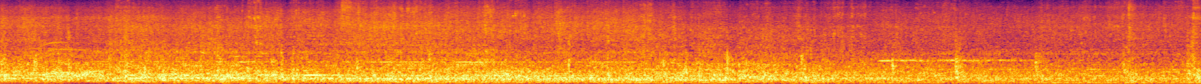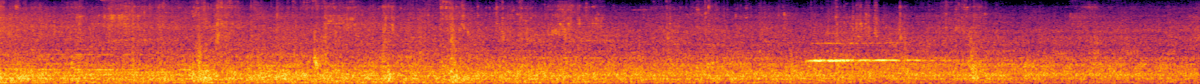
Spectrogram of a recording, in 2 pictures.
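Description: Santa Cruz Big Trees & Pacific passenger coaches rolling past on the track, their wheels clacking over the rails with a few brief, high wheel squeals. The rolling noise is loudest at first and fades steadily as the train moves away.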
